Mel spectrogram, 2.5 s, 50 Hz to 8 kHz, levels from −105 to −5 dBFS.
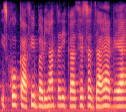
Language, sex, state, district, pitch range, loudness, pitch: Hindi, female, Jharkhand, Deoghar, 205-220 Hz, -15 LUFS, 220 Hz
